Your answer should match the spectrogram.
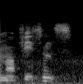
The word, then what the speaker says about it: malfeasance: Malfeasance, you got correct the first time you said it. Just remember malfeasance.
